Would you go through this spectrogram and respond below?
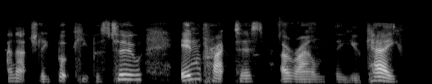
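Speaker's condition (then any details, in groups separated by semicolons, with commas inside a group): No condition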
